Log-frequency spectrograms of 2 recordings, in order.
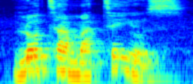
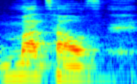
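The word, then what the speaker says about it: Matthäus: the video game fifa lotta mateos lots of math house no like math house is 100 percent how love called and i just couldn't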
